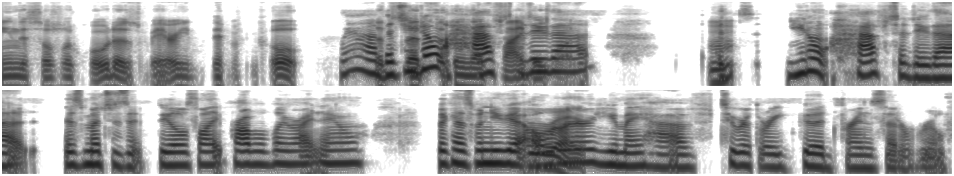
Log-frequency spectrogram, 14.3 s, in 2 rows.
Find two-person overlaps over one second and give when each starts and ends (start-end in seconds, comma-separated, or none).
2.8-4.3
